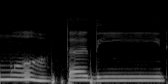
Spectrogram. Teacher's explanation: یا ساکنہ سے پہلے زیر ہے تو یا حروف مدہ بن گئی، اس لیے دال یا زیر دی کو ایک الف کے برابر ہم نے کھینچ کر پڑھا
